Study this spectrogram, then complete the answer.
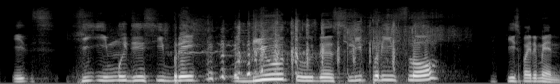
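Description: This man talks at a very slow pace in a high pitch with ordinary pitch variation, over noticeable background noise. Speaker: podcast host. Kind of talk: casual chat. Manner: animated.

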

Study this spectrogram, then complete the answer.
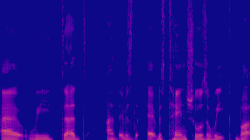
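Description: A man speaks in a Glasgow accent at a fairly high pitch. His intonation stays monotone and flat. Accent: Scottish (Glasgow). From Scotland, Glasgow area. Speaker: actor and drama student. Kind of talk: casual chat.

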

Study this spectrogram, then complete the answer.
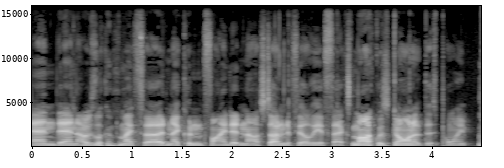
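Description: A man with an Australian accent at medium pitch, bright and sharp in tone, very fast, with fairly even intonation on a very clean recording with a silent background. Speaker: podcast co-host. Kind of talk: casual chat.

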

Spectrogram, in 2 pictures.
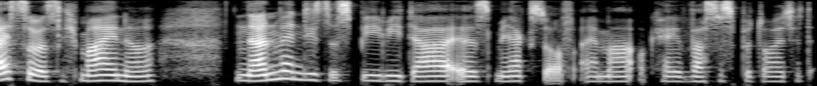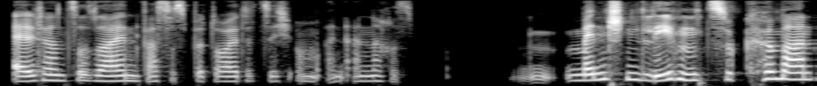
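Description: The background is quiet, with a dry, close sound and no echo. A woman speaks at medium pitch and a moderate pace. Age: 30s. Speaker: podcast host. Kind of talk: solo podcast monologue. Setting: holiday flat on a farm, sitting on a sofa. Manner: casual, chatty, many filler sounds.

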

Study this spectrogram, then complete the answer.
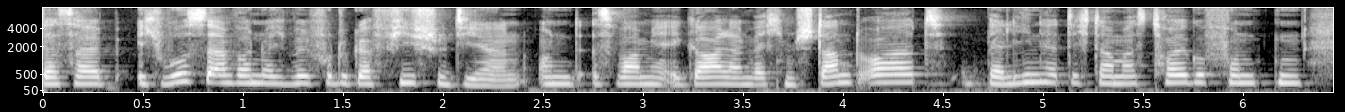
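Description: The voice has a dark, mellow tone and fairly even intonation. It moves at a fairly quick pace with hardly any pauses. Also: woman, fairly high pitch for a woman. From Bavaria, village near Regensburg. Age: 20s. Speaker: fashion photographer. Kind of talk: casual interview chat. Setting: remote call.

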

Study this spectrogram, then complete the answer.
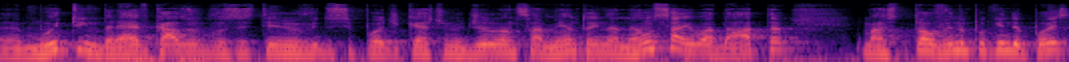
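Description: A fairly high-pitched male voice of dark, mellow tone. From Brazil, Porto Alegre (Rio Grande do Sul). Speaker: barber and podcast host. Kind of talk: promotional announcement; casual chat.

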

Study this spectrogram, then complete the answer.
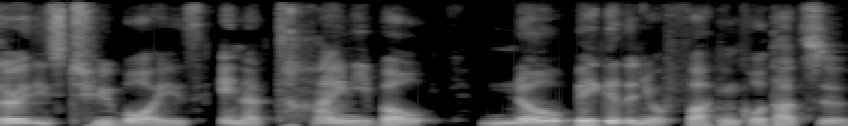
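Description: A man speaks at a moderate pace in a fairly high pitch with vocal fry. His pitch swings very widely. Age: 20s. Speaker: podcast co-host. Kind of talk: casual chat.

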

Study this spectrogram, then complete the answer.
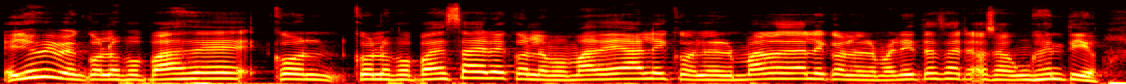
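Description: Delivered at a very fast pace with very even loudness, this very clean recording has a silent background. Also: woman, fairly high pitch for a woman, fairly even intonation, hardly any pauses. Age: 20s. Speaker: podcast co-host. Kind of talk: casual chat.

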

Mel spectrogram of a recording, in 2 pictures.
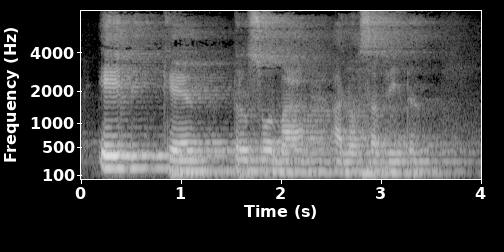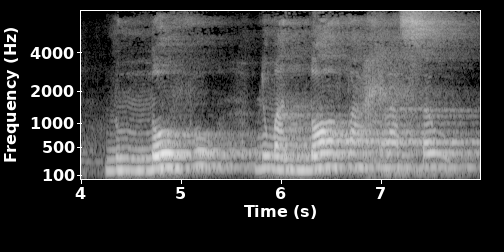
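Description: With noticeable background noise around him, a man speaks at a very slow pace in a high pitch, his loudness swinging widely. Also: ordinary pitch variation. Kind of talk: prayer-group sermon with exhortation and prayer. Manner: fervent, earnest, pastoral; rhetorical, building by repetition.

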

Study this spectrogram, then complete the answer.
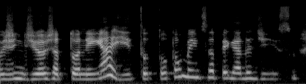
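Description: A woman speaks in a raised, projected voice at a fairly quick pace, her pitch high. Her tone is bright and sharp, with ordinary pitch variation. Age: 20s. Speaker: photographer. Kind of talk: casual chat.

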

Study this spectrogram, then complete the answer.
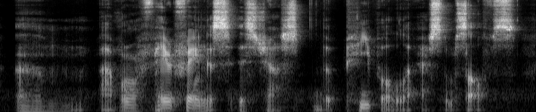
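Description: A man speaks against noticeable background noise. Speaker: podcast host. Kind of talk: interview.

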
